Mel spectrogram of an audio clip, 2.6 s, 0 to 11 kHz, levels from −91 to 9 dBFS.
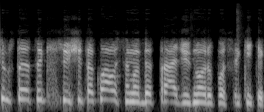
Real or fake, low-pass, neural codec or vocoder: real; 9.9 kHz; none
